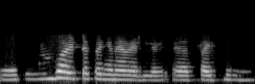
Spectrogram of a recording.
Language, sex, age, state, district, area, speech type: Malayalam, female, 18-30, Kerala, Kozhikode, rural, conversation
